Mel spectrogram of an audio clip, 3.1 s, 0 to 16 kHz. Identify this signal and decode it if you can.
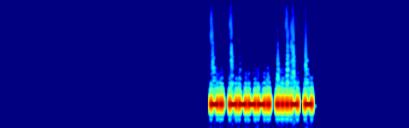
Morse code, heard as a keyed tone, about 68 wpm, 700 Hz. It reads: N9VT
